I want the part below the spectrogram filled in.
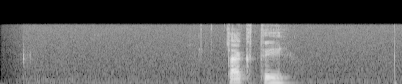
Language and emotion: Russian, neutral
